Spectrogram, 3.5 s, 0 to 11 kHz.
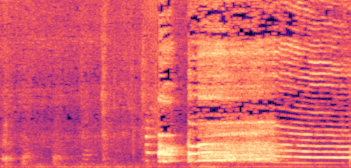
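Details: Ayam Ketawa chicken crowing, recorded 20 May 2024: after faint background noise, a loud harmonic crow begins at mid-clip with a brief break, then holds a rich, steady tone to the end.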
